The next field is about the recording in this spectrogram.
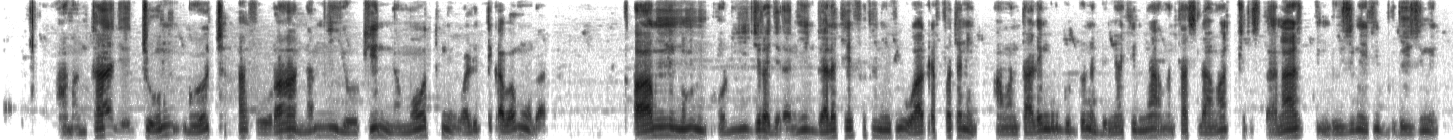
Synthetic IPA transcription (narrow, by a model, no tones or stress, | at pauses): ʔɐ̰mɐnt̪aːd͡ʒɛt͡ʃːuːnɡoːt͡ʃːɐɐfuːɾɐanɐmnɪjo̞ːkʰiːnːɐmo̞ːt̪ɪnwɐlɪt̪ːɪkʼɐbɐmuːᶑa̰ | kʼaːmnɪnʊnɔliːd͡ʒɪɾɐd͡ʒɛᶑɐniːɡɐlɐt̪e̞ːfːɐt̪ɐniːfɪwaːkʼɛfːɐt̪ɐniːn | ʔɐ̰mɐnt̪aːle̞ːŋɡʊɾɡʊd̪ːoːnɐd̪ːʊɲːaːkeːɲːaːɐ̰mɐnt̪aːɪslaːmaːkɪɾɪst̪a̰ːnaː | ɪnd̪iːzɪniːfɪbʊd̪izɪniːᶑ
